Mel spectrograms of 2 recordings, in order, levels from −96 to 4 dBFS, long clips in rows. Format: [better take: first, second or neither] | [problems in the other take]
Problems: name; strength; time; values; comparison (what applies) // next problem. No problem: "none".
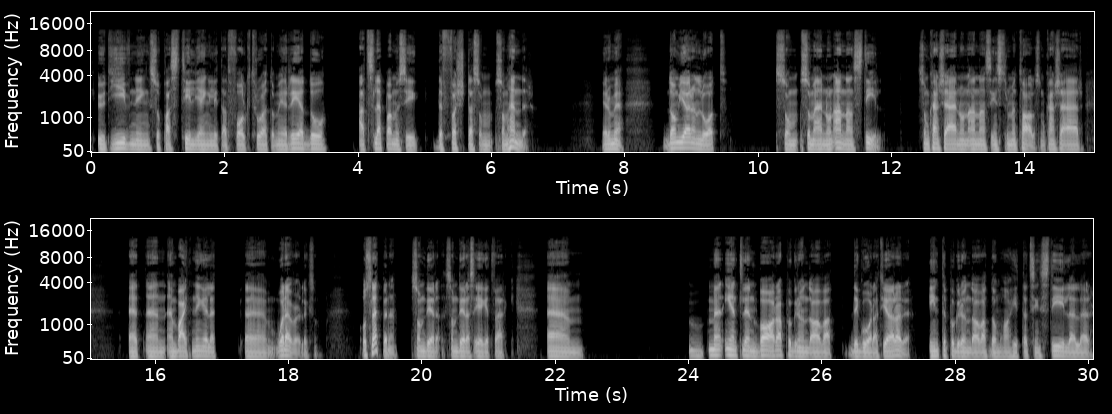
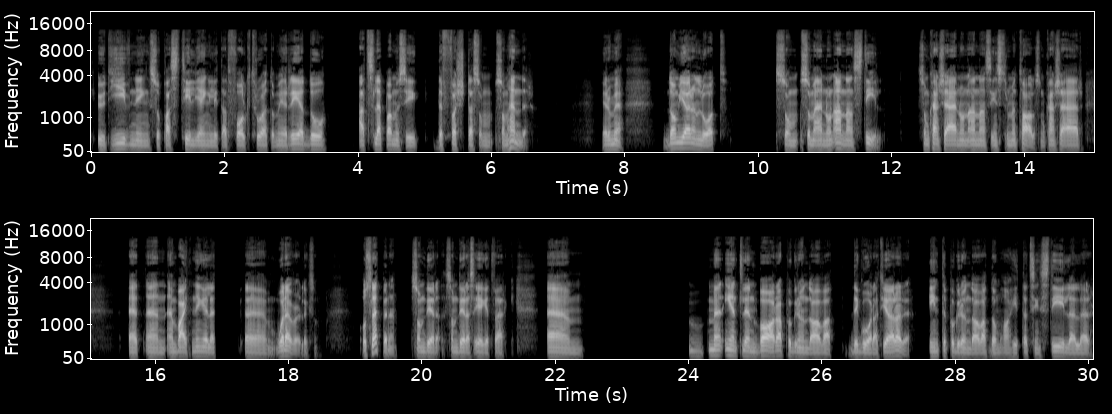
first | thin; somewhat; fading below 350 Hz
